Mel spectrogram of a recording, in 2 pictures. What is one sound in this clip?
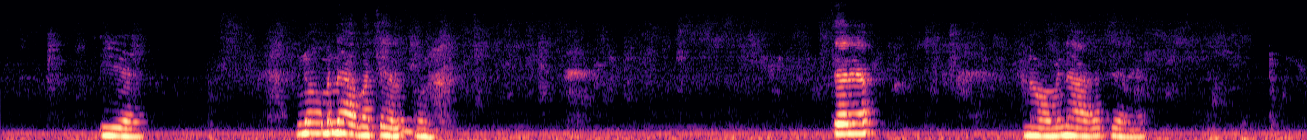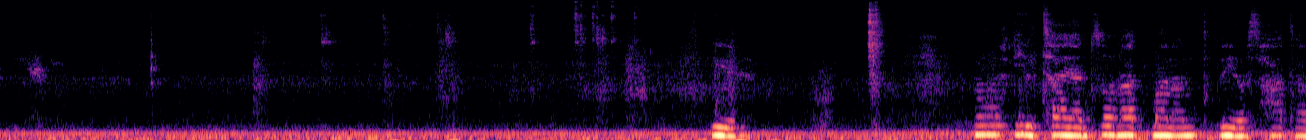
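A woman talks on a phone nearby.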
